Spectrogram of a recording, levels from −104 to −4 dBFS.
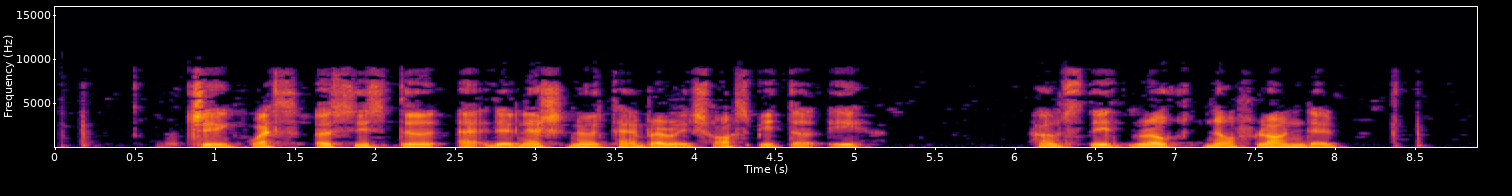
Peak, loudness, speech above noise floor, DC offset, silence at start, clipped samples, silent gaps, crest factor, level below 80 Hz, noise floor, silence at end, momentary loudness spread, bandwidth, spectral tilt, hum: -2 dBFS; -24 LUFS; 63 dB; under 0.1%; 0.15 s; under 0.1%; none; 22 dB; -60 dBFS; -87 dBFS; 0.5 s; 6 LU; 9.4 kHz; -5 dB/octave; none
